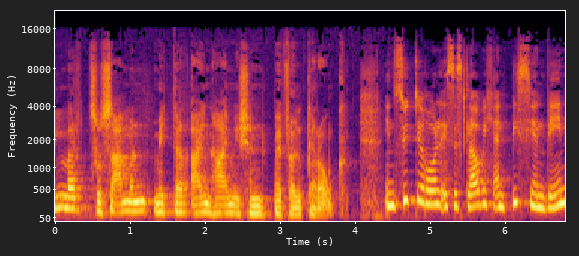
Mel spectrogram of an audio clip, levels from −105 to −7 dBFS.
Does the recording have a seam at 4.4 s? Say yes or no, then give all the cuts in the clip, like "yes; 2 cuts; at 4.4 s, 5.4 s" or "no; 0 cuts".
yes; 1 cut; at 4.4 s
